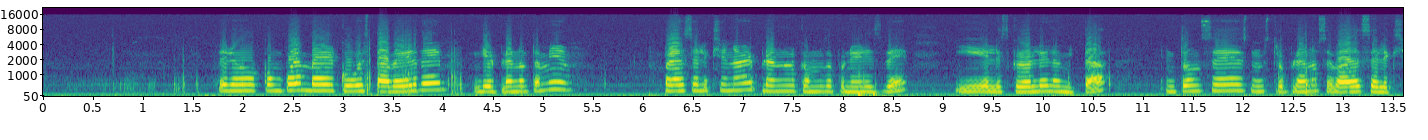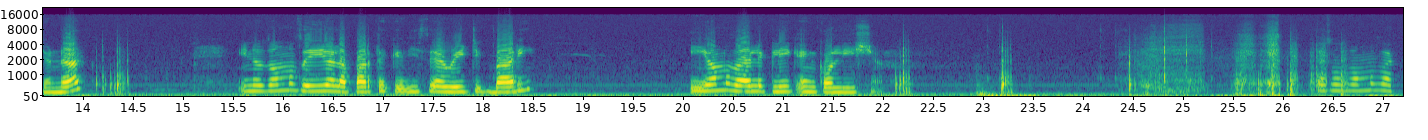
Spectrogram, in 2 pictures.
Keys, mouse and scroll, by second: 1.3-8.1 middle drag, 1.3 scroll down 1, 4.0-4.7 scroll up 1, 4.7 scroll down 1, 6.9-8.1 scroll down 1, 8.1 b, 11.5-16.0 middle drag, 16.0 click, 18.0 click, 21.0 click, 25.1 click.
